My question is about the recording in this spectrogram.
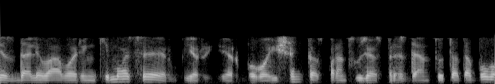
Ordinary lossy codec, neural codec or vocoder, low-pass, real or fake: MP3, 32 kbps; none; 3.6 kHz; real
